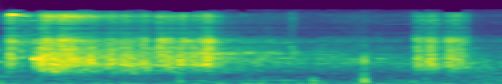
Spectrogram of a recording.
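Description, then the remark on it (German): A video game cannon fires in a loud, harsh burst of roaring blasts lasting about a second, followed by a brief pause and a second, shorter volley. No one speaks. “Setzen die Kanone und schießen!”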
